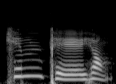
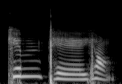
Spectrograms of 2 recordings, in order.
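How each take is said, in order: The two takes are said the same way.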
